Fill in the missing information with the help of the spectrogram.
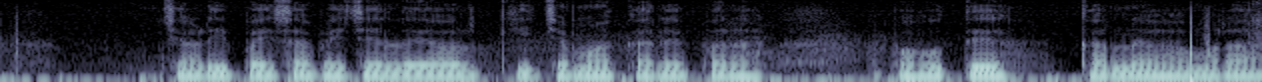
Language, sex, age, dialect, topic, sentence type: Magahi, male, 51-55, Central/Standard, banking, question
